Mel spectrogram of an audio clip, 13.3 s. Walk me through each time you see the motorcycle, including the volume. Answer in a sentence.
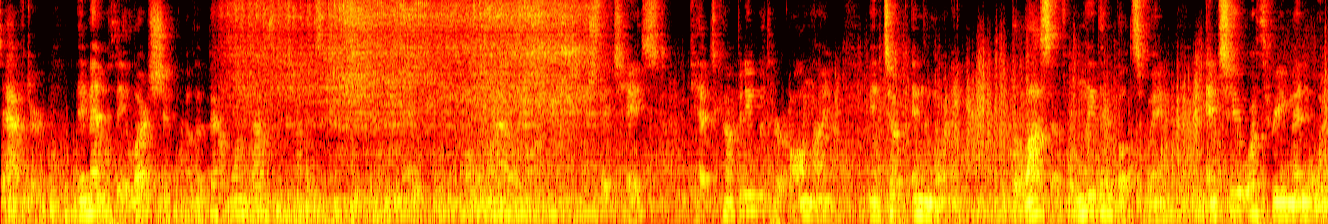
You can hear the motorcycle from 2.1 to 6.2 s, getting louder.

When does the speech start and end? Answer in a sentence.
The speech can be heard from 0.0 to 13.2 s.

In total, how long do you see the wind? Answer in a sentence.
You can hear the wind for 13 seconds altogether.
